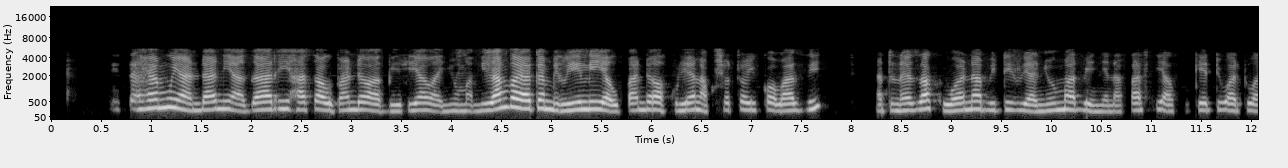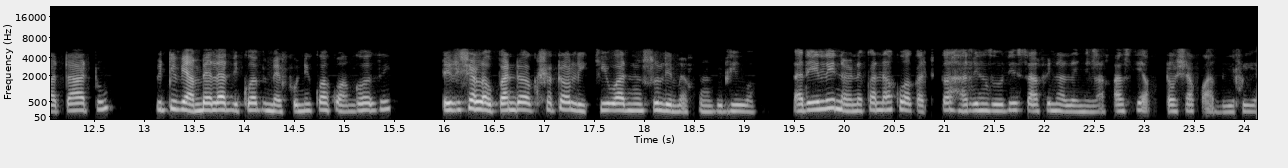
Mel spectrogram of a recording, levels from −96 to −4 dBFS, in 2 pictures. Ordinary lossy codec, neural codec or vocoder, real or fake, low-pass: AAC, 48 kbps; codec, 16 kHz, 2 kbps, FunCodec, trained on LibriTTS, 25 frames a second; fake; 5.4 kHz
